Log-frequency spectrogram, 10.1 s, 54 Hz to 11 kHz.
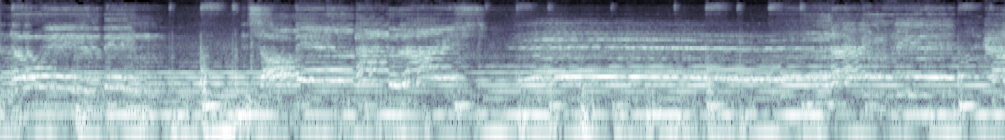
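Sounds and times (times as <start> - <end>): low bass notes: 0.0 - 10.0
person singing gliding melody: 2.6 - 10.0.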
